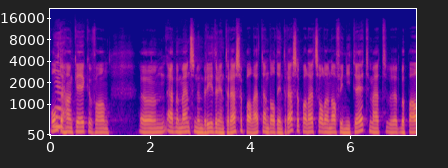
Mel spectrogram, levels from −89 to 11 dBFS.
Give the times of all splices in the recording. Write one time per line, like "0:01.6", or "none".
none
